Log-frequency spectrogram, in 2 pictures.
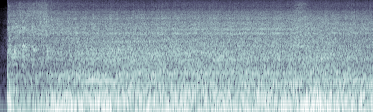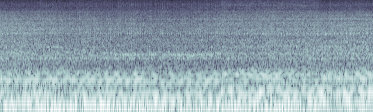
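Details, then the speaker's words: Datsun mini truck carbureted engine on first shakedown after build, carb nuts retightened: steady idle whose speed lifts when sprayed at the carb base, vacuum leak at the base gasket persists; studs were turning, carb must come apart. "yeah she was still revving up spraying that so we got to pull it apart get our gasket right there"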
